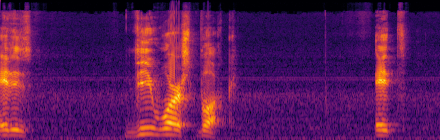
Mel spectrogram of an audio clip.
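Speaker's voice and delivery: angry, worked-up voice with temper audibly rising. A speaker rants about the worst book they ever had to read, angry. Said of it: "I'm getting angry again".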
